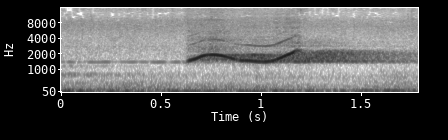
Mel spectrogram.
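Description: A single sharp human whistle from firefighters checking on people at night, by a glowing lava lake in haze, rises and dips in pitch for about half a second, standing out clearly over a low, steady rumble of background noise.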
